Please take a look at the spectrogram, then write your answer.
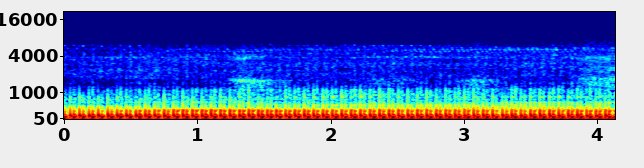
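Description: A KTM RC8 sport motorcycle with a Jester exhaust runs loud and close, with a deep, rapid, uneven V-twin throb pulsing steadily throughout.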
